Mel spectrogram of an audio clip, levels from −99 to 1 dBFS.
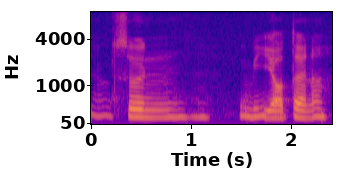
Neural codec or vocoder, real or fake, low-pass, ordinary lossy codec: none; real; none; none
